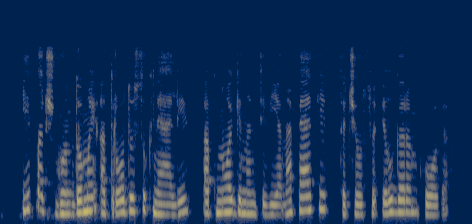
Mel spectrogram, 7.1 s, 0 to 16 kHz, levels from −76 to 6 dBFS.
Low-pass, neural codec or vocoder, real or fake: 7.2 kHz; none; real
